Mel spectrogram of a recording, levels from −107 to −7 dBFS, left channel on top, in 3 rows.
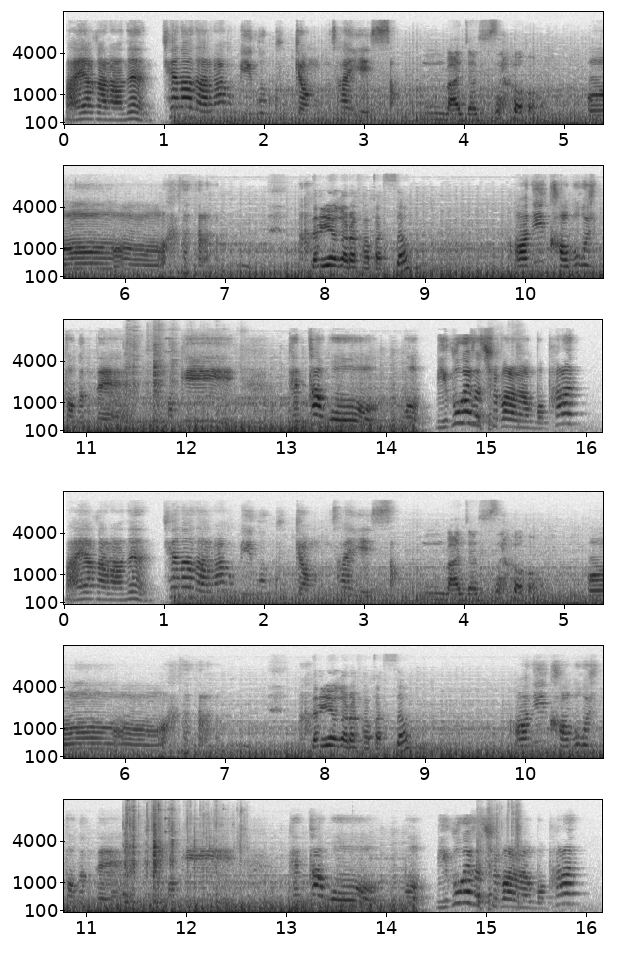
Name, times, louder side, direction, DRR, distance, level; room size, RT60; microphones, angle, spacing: voice 1, 0.0-3.4 5.2-6.9 7.7-7.9 9.9-13.9 14.2-15.9, left 4 dB, 80° left, 1.8 m, -28 dB
sound 1, 1.1-14.3, left 1 dB, 40° left, 1.2 m, -28 dB
voice 2, 3.6-4.8 7.1-7.6 7.9-8.9, left 3 dB, 20° left, 0.4 m, -27 dB
sound 2, 10.2-10.3 11.4-12.9 14.9-15.4, right 6 dB, 40° right, 1.0 m, -35 dB
11.0 x 4.0 x 4.6 m
head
